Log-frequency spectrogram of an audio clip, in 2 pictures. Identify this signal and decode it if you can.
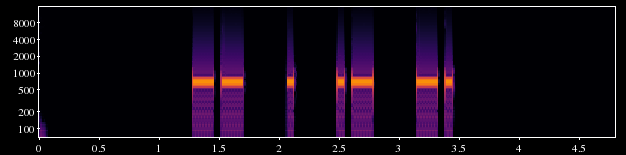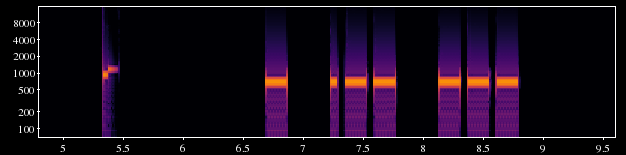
Morse code, heard as a keyed tone, about 20 wpm, spaced as for 15 wpm, 700 Hz. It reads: MEAN TWO
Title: 2x Character Spacing - Top 200 Words - 20wpm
